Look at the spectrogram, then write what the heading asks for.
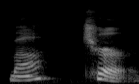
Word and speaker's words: mature: Mature. Mature. The tu becomes a ch.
